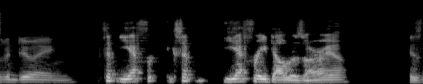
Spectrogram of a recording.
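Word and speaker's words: Yefri: doing except yeah except Jeffrey Del Rosario his name is pronounced Jeffrey even though it says like Jeffrey so I assume that means it's pronounced Jeffrey even though it's y-e-f-r-i really yeah interesting so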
